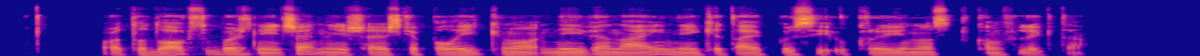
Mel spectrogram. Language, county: Lithuanian, Vilnius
